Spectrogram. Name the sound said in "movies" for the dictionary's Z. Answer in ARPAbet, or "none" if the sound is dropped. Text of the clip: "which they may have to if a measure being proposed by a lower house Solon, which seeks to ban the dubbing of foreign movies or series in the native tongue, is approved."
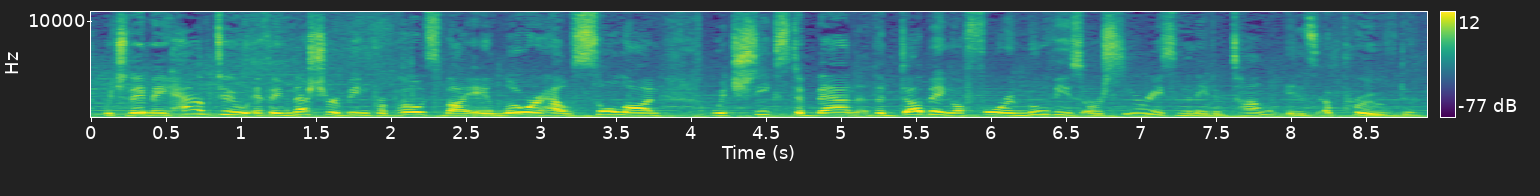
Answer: Z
